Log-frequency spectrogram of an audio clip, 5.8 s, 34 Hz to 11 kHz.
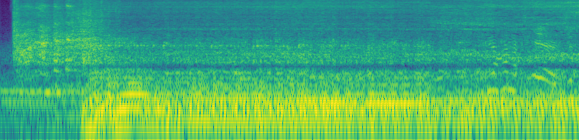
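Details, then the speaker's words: J32-swapped EK Civic on a new junkyard single-turbo manifold and exhaust fitted without gaskets, at idle: loud, raspy idle with puffing chuff escaping at a manifold flange; exhaust manifold leak. "Yeah, on idle. There's a good amount of air. No, it's definitely from one of the flanges."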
